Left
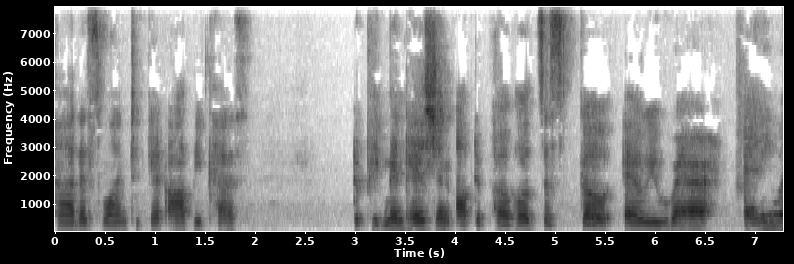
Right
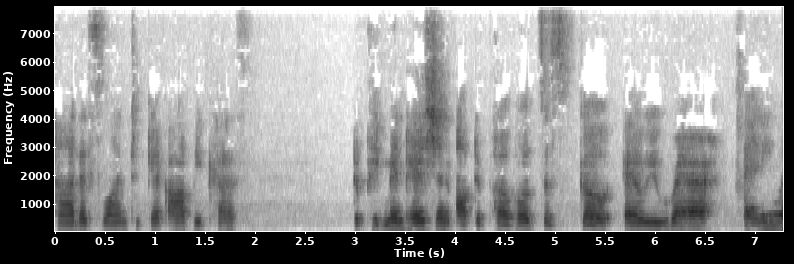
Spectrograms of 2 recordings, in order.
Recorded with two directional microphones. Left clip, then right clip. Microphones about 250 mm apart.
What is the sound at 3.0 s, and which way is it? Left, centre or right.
A woman's voice, centre.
